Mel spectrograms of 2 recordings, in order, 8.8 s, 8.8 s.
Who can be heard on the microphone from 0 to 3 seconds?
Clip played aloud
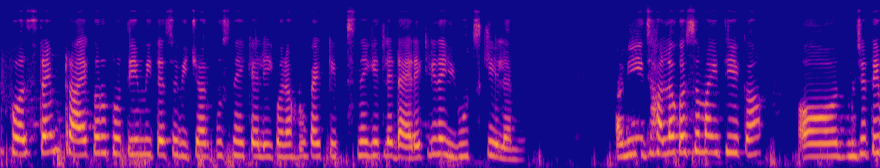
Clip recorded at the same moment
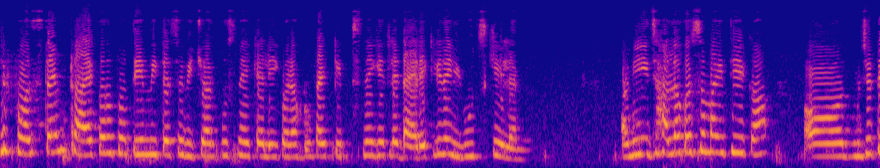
echo only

